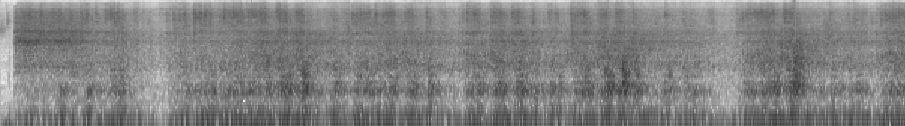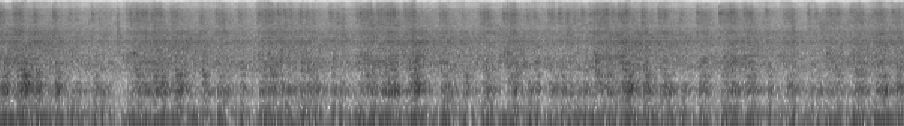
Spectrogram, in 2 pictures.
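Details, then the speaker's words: Mitsubishi Evo X, fuel pump upgrade pending; owner expects it to run poorly, spitting fuel out the exhaust; idle stumbles and surges unevenly, likely far too rich, rough running. "it's not gonna run all that good it's gonna be spitting fuel out the exhaust it runs it might run enough to move it"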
